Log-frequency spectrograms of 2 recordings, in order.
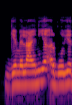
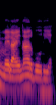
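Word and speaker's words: Gmelina arborea: गेमेलाइनिया अर्बोरिया दिखाएगा, बट जब आप इसको प्रोनाउंसिएट करोगे तो ये जो हमारा ग है ना, और यहाँ पे जो हमारा जी है, ये क्या होता है, ये बेसिकली जो है साइलेंट है। ठीक है, इसलिए मेलाइना अर्बोरिया।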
